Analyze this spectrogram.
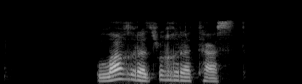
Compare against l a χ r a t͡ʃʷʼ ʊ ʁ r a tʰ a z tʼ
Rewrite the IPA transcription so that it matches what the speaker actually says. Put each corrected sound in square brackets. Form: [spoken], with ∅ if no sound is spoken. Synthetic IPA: l a [ʁ] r a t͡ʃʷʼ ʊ ʁ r a tʰ a [s] tʼ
